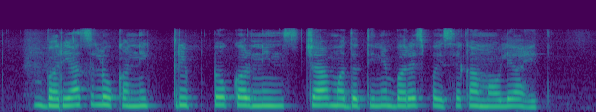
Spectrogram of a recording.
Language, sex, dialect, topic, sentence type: Marathi, female, Standard Marathi, banking, statement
